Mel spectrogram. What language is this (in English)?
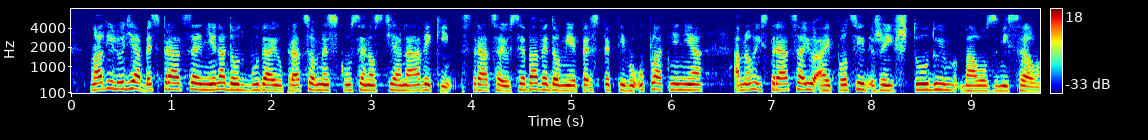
Slovak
